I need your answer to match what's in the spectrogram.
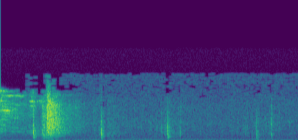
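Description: A sun-warped screen door of a dilapidated waterfront hotel clatters open as a man enters the lobby: a quick rattle and a brief scraping rush, followed by several lighter taps and knocks spread over a few seconds, over a low steady hum.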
